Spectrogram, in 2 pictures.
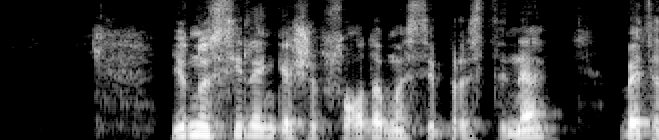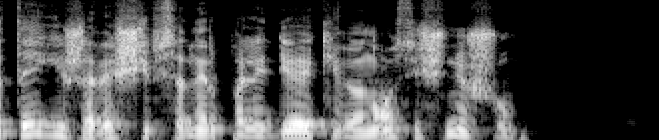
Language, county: Lithuanian, Panevėžys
